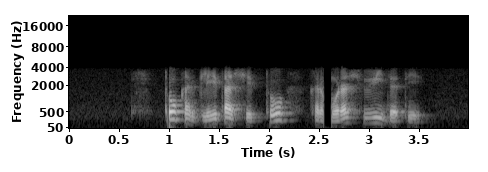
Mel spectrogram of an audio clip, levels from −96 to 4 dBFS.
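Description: At 0.98 s the speech drops out for 20 ms, which fits one lost 20 ms packet. Then at 2.54 s, right after "gledaš je to kar", there's a longer 80 ms hole, about four packets' worth, running to 2.62 s. That's packet loss filled with silence: the receiver just plays nothing where audio went missing, so the sound stops dead and restarts with hard edges, all over a telephone band from the G.711 coding.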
